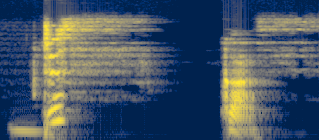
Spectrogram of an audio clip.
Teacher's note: so the dis is said loudly and the cuss is said softly, because here it is a noun. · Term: the stress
